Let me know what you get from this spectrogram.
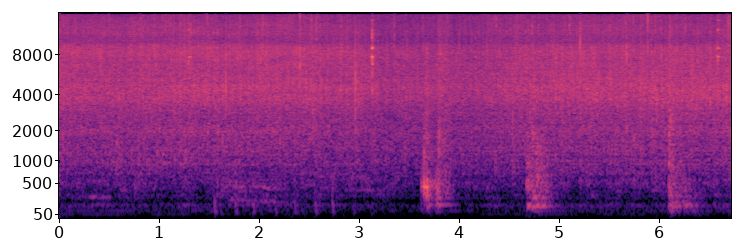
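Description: Spice paste and raw chicken pieces sizzling in hot oil in a kadai, a steady frying hiss. Three soft knocks come in the second half.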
